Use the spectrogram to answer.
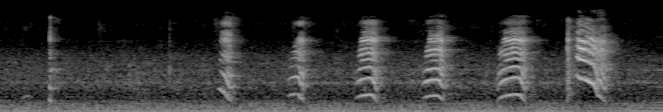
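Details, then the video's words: Hand-raised Indian ringneck parrot that speaks Hindi utters a quick series of short, downward-sweeping voiced syllables, about one per second and growing louder, indoors with faint room hiss. "देखिए सबसे प्यारा और समझदार तोता जो फर्राटेदार हिंदी बोलता है! 🦜ll Indian Ringneck Talking Parrot l"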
